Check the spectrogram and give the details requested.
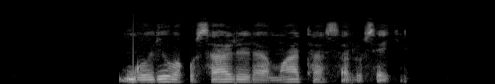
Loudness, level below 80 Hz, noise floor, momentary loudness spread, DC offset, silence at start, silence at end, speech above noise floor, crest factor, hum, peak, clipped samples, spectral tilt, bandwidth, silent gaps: -29 LUFS; -70 dBFS; -84 dBFS; 8 LU; under 0.1%; 1.2 s; 0.95 s; 55 dB; 18 dB; none; -12 dBFS; under 0.1%; -4.5 dB/octave; 9.2 kHz; none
